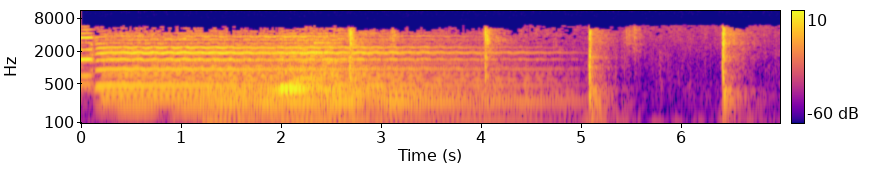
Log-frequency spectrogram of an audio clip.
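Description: Wood being chopped by a hired man: four sharp, hollow thunks land at uneven intervals, the last two loudest, over a steady, sustained musical drone with no one speaking.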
